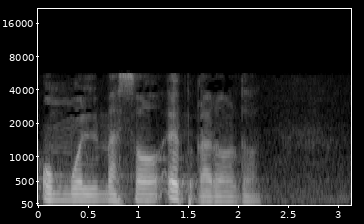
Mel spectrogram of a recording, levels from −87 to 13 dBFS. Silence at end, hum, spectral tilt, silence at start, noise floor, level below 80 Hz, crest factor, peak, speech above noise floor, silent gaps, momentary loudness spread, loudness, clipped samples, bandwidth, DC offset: 0.9 s; none; -11 dB/octave; 0 s; -53 dBFS; -48 dBFS; 18 dB; -4 dBFS; 31 dB; none; 12 LU; -22 LUFS; under 0.1%; 5.8 kHz; under 0.1%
